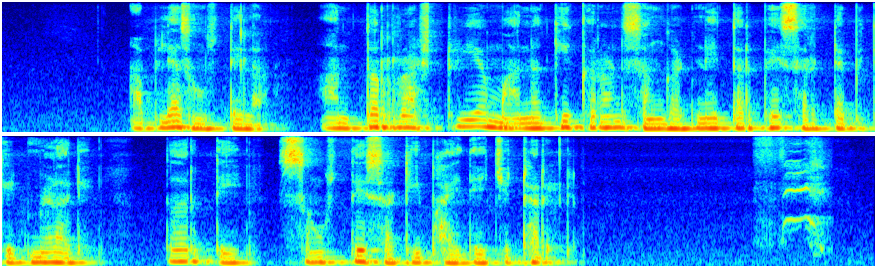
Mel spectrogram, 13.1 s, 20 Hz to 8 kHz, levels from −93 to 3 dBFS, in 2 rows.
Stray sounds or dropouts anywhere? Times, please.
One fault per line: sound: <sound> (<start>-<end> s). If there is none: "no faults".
sound: sneeze (12.2-12.8 s)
